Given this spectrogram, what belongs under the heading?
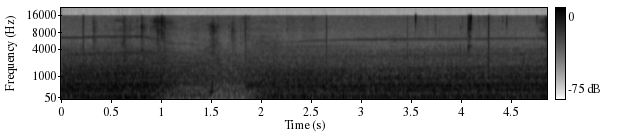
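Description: Steady, loud low rumble of a Ford F-MAX truck engine from inside the cab, continuous and droning with a brief dip in the middle.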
